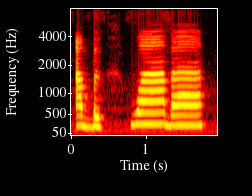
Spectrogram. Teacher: قلقلہ کا قاعدہ لگے گا، آواز پلٹ کر سنائی دے گی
